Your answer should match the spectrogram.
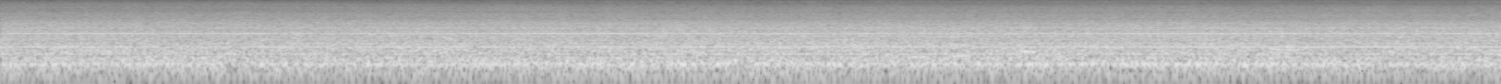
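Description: Steady, loud machine noise with a constant high whine and lower hums held throughout, unchanging.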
